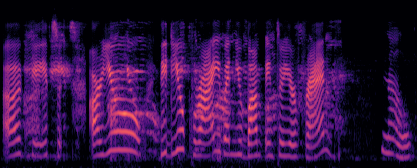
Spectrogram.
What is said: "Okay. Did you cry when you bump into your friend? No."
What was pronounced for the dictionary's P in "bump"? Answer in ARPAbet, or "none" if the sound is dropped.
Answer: P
